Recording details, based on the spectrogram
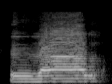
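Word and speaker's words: ذ: তারপরে হরফের নাম হচ্ছে রাল। রাল। রালের উচ্চারণটাও এই সায়ের মতো উচ্চারণ হবে।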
